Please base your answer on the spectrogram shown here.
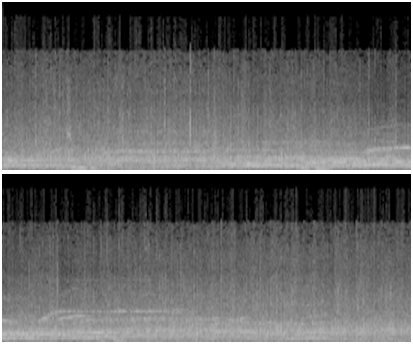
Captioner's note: applause and cheering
